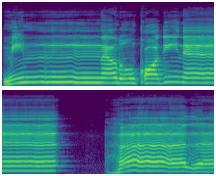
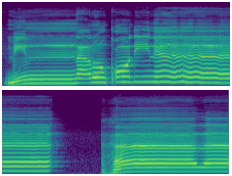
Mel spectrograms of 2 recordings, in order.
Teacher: ہا کھڑی زبر ہا کو بھی ہم نے لمبا کرنا ہے، زال الف زبر زا کو بھی ہم نے لمبا کرنا ہے۔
